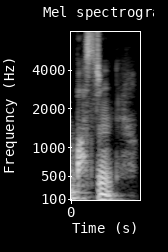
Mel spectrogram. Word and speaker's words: Boston: Boston, fijaos cómo se pronuncia. Boston.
